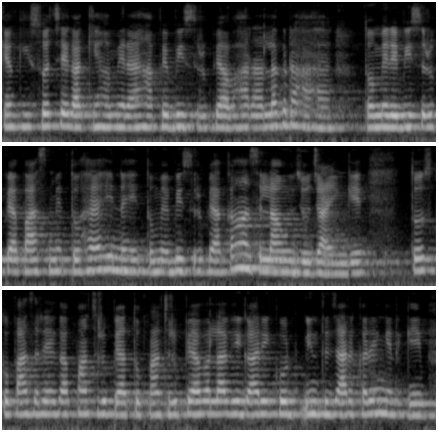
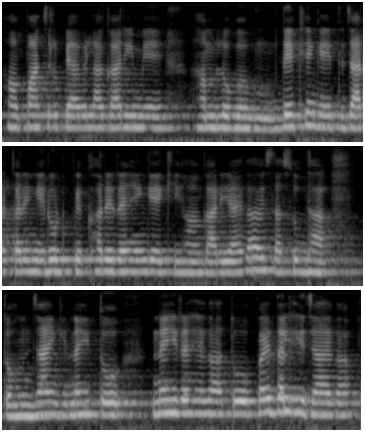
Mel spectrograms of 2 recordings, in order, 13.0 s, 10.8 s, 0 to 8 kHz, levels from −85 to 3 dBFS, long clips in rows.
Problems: none marked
